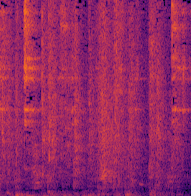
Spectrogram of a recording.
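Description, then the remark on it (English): Quick, rhythmic clattering of paws on a hard floor as a dog runs back from the kitchen to the living room, the light tapping steps running together in an uneven patter with no voices. “He just pretended like he wasn't trying to go into the kitchen, so he ran back to the living room.”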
